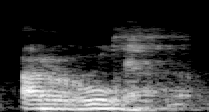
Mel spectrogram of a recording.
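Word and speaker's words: الروح: Sekarang masuk ke istilah kedua yaitu arruh. Bukan roh ya. Arruh. Kalau roh apalagi tuh ya bacanya arwah. Pakai alif lam.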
